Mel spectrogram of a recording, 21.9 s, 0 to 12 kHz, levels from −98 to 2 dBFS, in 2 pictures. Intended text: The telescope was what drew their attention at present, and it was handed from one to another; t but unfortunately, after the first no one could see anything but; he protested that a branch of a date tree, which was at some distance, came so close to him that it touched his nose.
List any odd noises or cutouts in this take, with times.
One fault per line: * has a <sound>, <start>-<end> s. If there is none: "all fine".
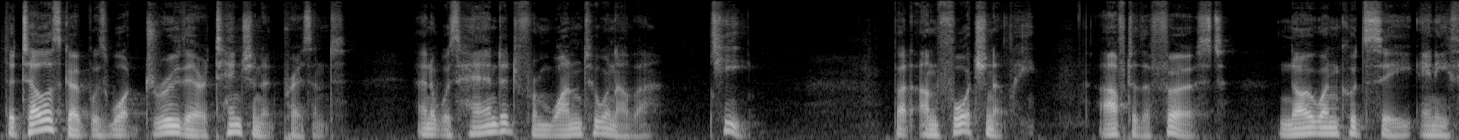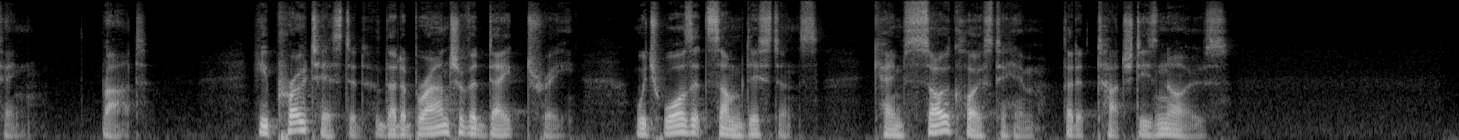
all fine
